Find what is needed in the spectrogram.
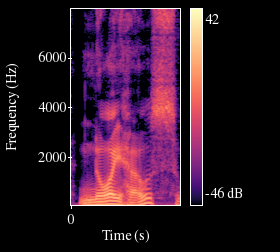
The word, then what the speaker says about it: Neuhaus: with percussion by Max Neuhaus, or Neuhaus would be the German pronunciation.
